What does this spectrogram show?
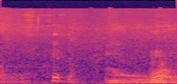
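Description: A hunting dog growls in low, rumbling bursts: a short one first, then a longer, louder growl that swells toward the end, with no talk over it.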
